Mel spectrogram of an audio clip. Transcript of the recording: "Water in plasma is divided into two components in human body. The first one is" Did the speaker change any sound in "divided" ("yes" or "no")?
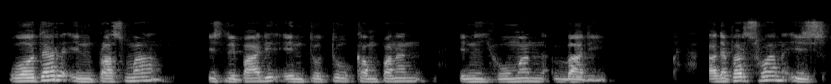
yes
